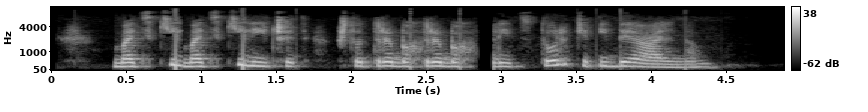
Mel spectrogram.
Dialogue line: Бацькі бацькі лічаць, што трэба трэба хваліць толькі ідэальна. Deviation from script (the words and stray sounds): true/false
true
